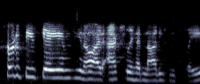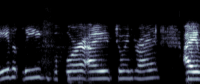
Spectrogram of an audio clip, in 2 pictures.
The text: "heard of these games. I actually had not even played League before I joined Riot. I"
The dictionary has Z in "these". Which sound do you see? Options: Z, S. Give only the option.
Z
